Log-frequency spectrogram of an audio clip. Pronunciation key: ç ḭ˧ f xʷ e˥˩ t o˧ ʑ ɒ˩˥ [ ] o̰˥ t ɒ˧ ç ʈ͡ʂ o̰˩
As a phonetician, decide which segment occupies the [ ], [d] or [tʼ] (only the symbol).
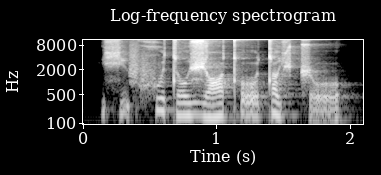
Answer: tʼ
